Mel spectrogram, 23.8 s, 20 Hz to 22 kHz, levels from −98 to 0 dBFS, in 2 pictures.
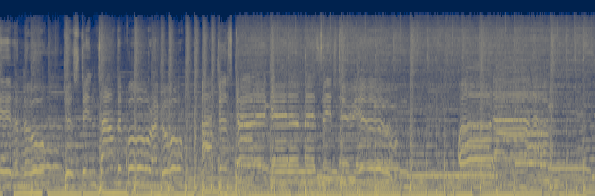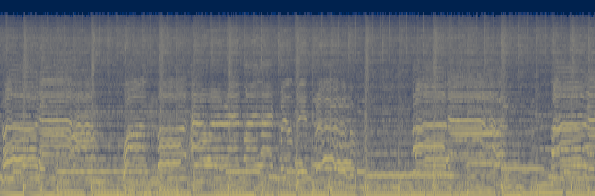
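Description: No technical faults are audible anywhere in the recording.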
